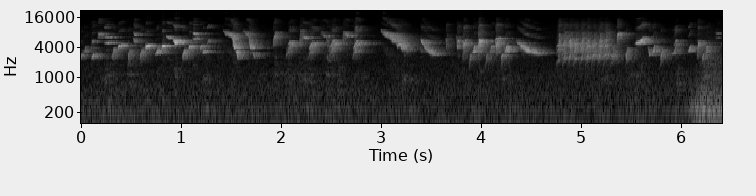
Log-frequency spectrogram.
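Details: European goldfinch in full song, for training captive goldfinches: continuous rapid twittering of high, liquid and buzzy notes in tight runs, with brief dips between phrases and a dense rasping stretch near the end.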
